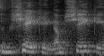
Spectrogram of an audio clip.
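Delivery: normal talking voice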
